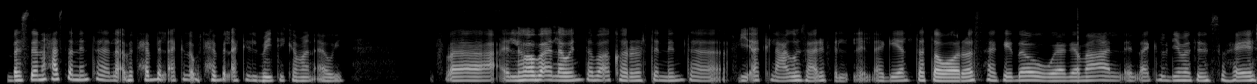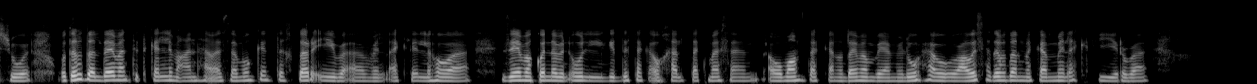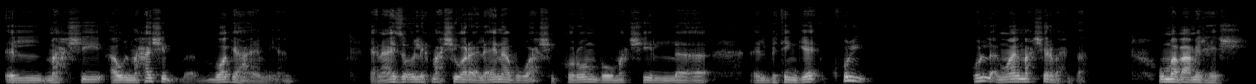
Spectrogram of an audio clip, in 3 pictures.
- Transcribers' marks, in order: other background noise; "ومحشي" said as "ووحشي"
- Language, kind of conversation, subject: Arabic, podcast, إيه أكتر أكلة بتفكّرك بذكريات العيلة؟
